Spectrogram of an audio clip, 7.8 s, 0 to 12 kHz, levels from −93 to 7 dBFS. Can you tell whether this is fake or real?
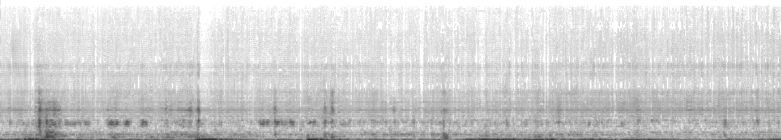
fake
